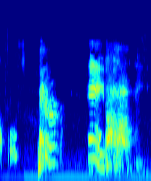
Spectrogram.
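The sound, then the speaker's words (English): A dog barks a few times in quick, yappy bursts over a faint steady electrical hum. “And it's William Waffles.”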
